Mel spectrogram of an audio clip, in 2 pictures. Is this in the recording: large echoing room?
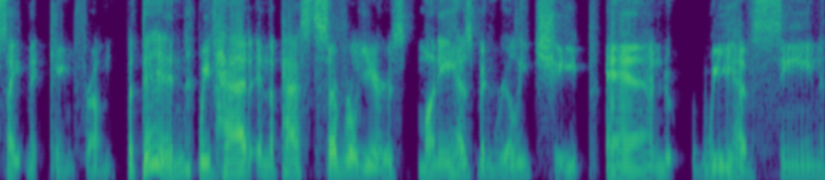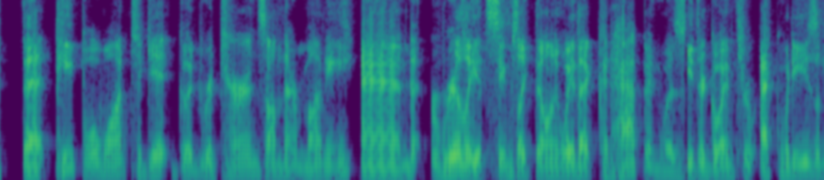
no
